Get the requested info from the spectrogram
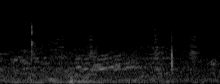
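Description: A small wire whisk stirring liquid in an aluminium pot, heard faintly: a few light ticks of metal on metal over a low hiss.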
